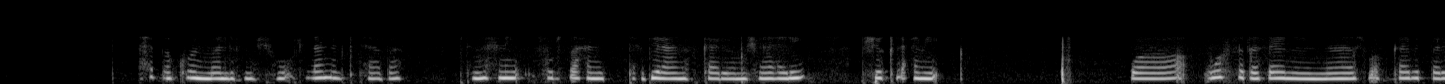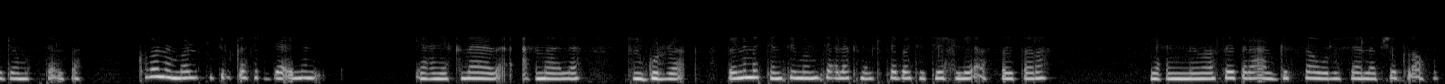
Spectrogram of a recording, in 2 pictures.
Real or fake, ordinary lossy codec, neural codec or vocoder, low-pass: real; none; none; 3.6 kHz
